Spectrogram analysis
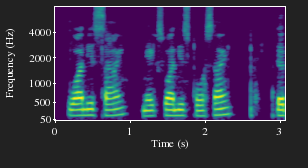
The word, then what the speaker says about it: sine: right here so this sign right here it is represented in shortcut sin don't read it as sin this is called sign similar pronunciation with this one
